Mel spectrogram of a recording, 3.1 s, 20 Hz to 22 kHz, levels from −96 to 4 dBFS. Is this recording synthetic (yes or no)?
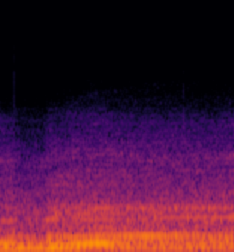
no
